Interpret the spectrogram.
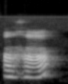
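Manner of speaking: "Uh-huh" climbing at the end; engaged, upturned "Uh-huh"; rising intonation. Shown as a demonstration. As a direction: lift the second syllable of "Uh-huh". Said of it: "That goes up at the end as well".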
